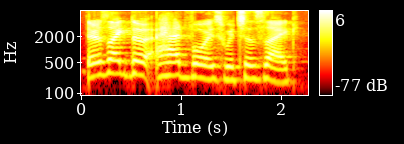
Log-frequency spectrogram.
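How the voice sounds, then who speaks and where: A woman chats with her stream viewers in a lively, rambling way and laughs often. Her voice sits fairly high, and she takes her time, with her words coming out slowly. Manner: speaks in a lively way. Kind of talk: casual chat with viewers.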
